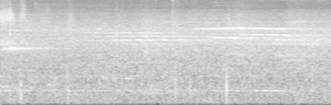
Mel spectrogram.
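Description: Steady noise of a metro train running on the track, with faint high whining tones over it and a couple of light clicks.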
